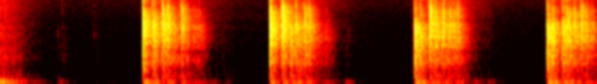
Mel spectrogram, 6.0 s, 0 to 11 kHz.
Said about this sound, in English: Roll 4d6 for me.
